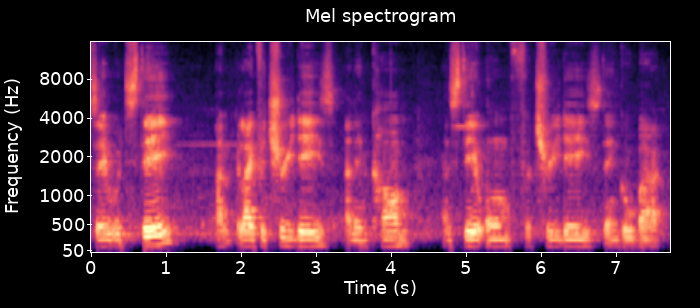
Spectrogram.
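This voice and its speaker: A man speaks at a very slow pace in a room with audible echo and noticeable background noise. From Jamaica, Kingston. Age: 60s. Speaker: elder interviewee. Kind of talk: interview.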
